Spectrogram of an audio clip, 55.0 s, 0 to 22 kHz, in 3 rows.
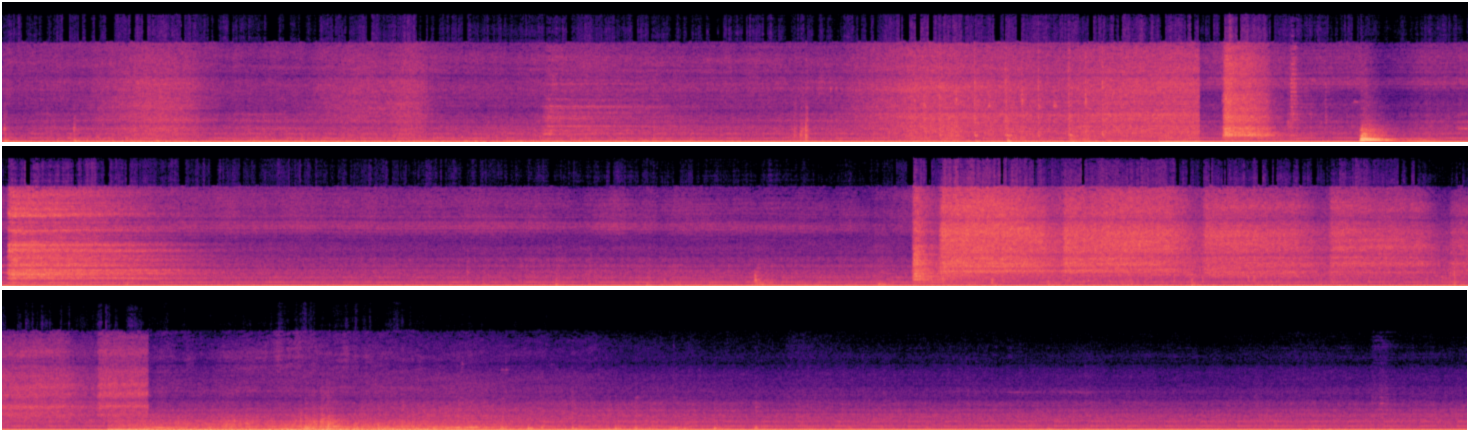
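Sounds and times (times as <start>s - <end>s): steam locomotive hiss: 0.0s - 44.6s.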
